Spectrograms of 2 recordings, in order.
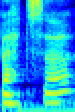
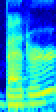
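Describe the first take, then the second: First: "better" with no r at the end; British-style "better", final r dropped; British-style pronunciation. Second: "better" with an r-coloured ending; American "better", r sounded at the end; American-style pronunciation. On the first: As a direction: say "better" with a crisp t and an open ending. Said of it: "not gonna sound like the way ... the Brits say it". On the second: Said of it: "rather than saying better, they'd say". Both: Shown as a demonstration.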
